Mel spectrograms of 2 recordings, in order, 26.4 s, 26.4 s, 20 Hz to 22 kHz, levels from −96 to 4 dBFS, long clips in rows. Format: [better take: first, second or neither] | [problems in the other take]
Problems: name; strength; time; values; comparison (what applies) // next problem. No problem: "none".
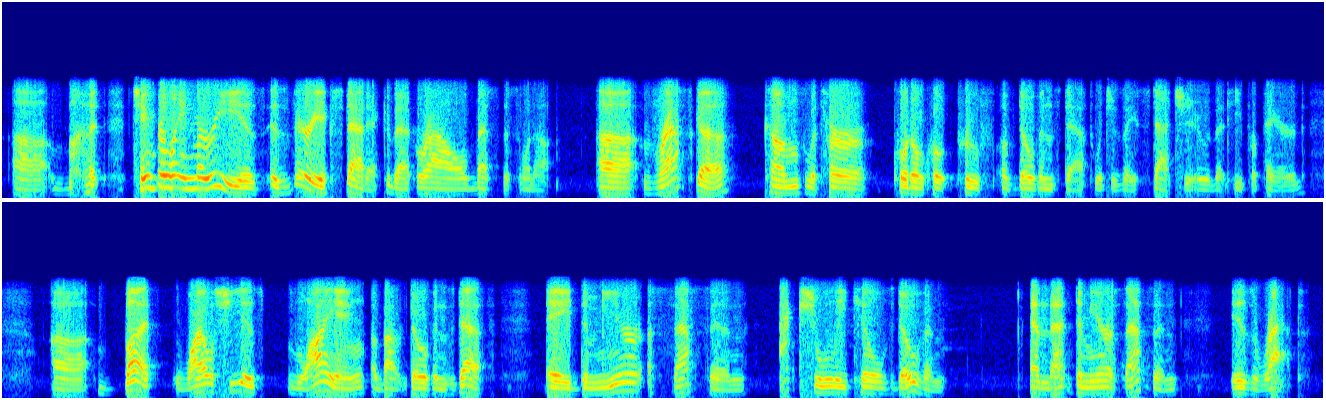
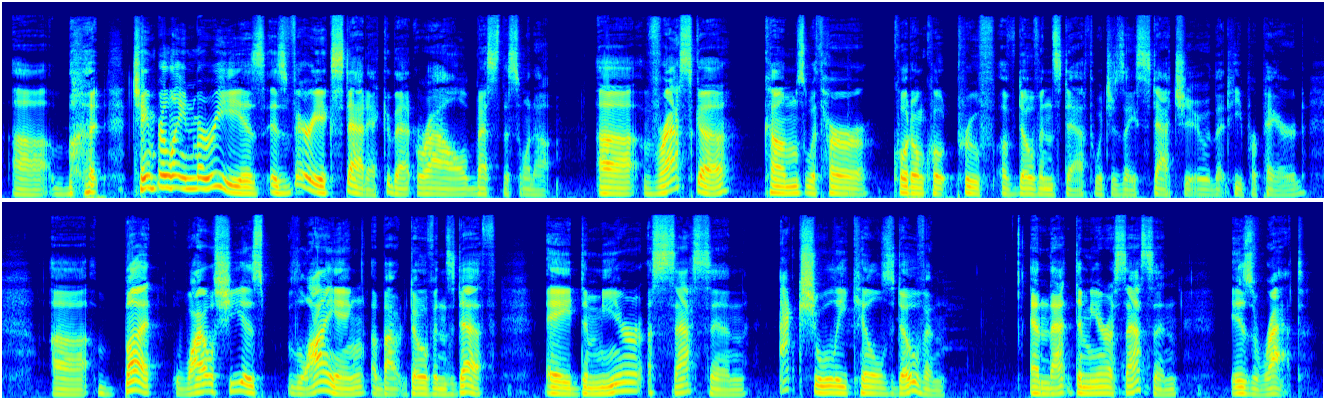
second | phone-call audio; poor line; nothing above 3.5 kHz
